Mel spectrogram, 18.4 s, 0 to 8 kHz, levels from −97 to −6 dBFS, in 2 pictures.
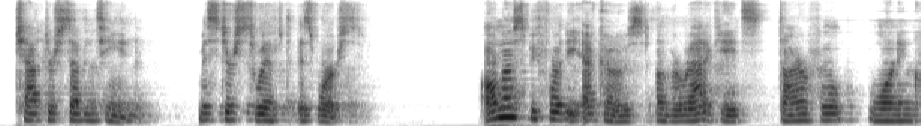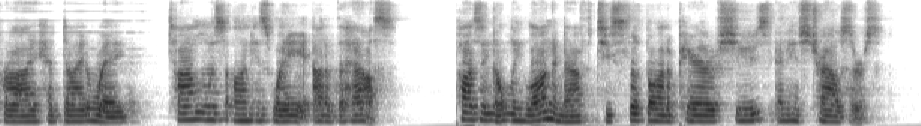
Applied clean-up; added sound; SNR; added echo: neural mask model DeepFilterNet 3.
